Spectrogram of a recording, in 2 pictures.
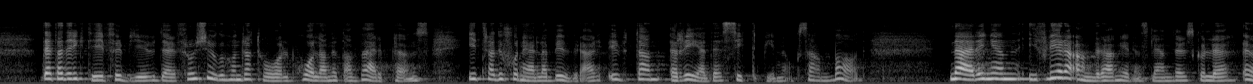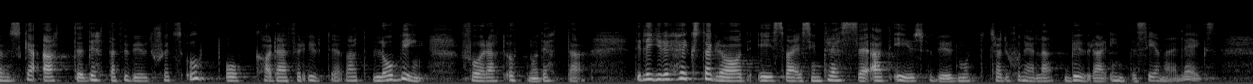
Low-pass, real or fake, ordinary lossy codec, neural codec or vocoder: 7.2 kHz; real; none; none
